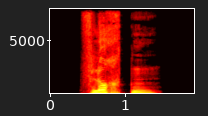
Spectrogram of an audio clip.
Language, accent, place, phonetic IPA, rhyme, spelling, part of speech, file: German, Germany, Berlin, [ˈflʊxtn̩], -ʊxtn̩, Fluchten, noun, De-Fluchten.ogg
- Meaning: plural of Flucht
